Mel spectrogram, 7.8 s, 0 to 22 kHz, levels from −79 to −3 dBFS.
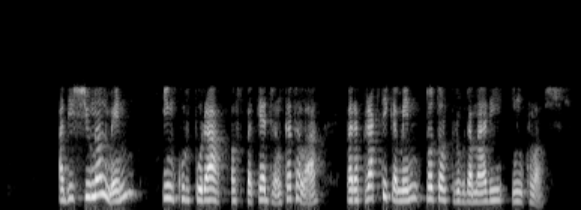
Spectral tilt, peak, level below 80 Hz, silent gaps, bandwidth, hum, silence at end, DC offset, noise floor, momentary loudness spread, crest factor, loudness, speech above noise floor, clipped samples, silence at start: -4.5 dB/octave; -2 dBFS; -64 dBFS; none; 4.2 kHz; none; 0.55 s; under 0.1%; -80 dBFS; 12 LU; 16 dB; -19 LUFS; 62 dB; under 0.1%; 0.8 s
